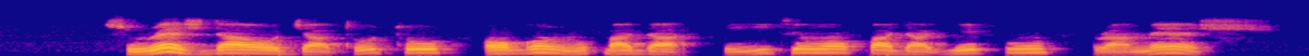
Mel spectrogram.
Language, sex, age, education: Yoruba, male, 30-45, tertiary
